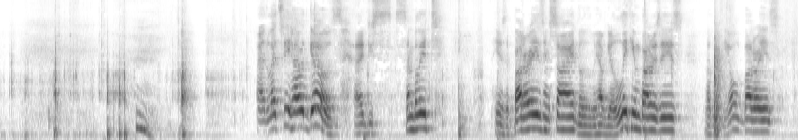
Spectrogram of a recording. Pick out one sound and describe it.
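Plastic parts click and knock as they are handled.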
